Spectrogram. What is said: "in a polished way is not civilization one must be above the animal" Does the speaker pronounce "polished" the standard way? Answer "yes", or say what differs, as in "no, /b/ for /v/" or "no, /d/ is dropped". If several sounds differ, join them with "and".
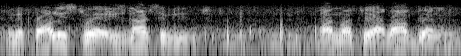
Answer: no, /s/ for /ʃ/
